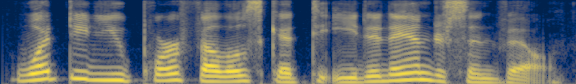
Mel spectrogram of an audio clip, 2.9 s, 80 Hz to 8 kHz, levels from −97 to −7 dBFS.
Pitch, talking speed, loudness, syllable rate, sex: 190 Hz, 210 wpm, -16 LUFS, 5.5 syllables/s, female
